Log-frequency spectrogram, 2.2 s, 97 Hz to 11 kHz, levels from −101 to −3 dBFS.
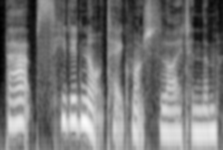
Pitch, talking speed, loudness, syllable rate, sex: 200 Hz, 240 wpm, -18 LUFS, 5.2 syllables/s, female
